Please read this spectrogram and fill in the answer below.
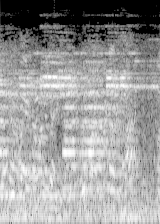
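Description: Busy street noise: people talking over road traffic, with long held vehicle horn notes.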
